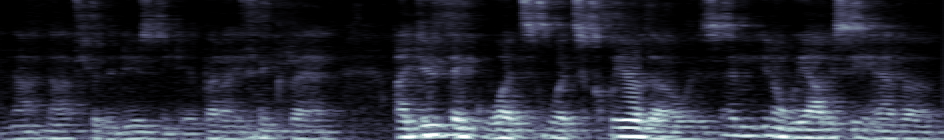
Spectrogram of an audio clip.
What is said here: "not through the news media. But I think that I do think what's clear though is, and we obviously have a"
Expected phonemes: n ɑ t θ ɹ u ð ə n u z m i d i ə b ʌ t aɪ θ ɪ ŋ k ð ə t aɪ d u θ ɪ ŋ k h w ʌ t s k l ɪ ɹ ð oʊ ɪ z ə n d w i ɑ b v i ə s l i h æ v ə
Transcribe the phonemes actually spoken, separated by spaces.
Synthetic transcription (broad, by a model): n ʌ t θ ɹ u ð ə n u z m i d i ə b ʌ t aɪ θ ɪ ŋ k ð ə t aɪ d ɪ θ ɪ ŋ k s w ʌ t s k l ɪ ɹ ð oʊ ɪ z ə n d w i ɑ b v i ə s l i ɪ v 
